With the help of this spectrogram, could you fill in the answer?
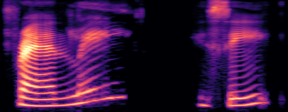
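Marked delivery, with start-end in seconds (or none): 0.1-0.9 "Friendly" sweeping up on "ly"; rising intonation. Shown as a demonstration. Teacher shows it goes higher on L Y, rising "Friendly". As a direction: let the end of "Friendly" climb steadily. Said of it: "it goes higher on L Y".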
